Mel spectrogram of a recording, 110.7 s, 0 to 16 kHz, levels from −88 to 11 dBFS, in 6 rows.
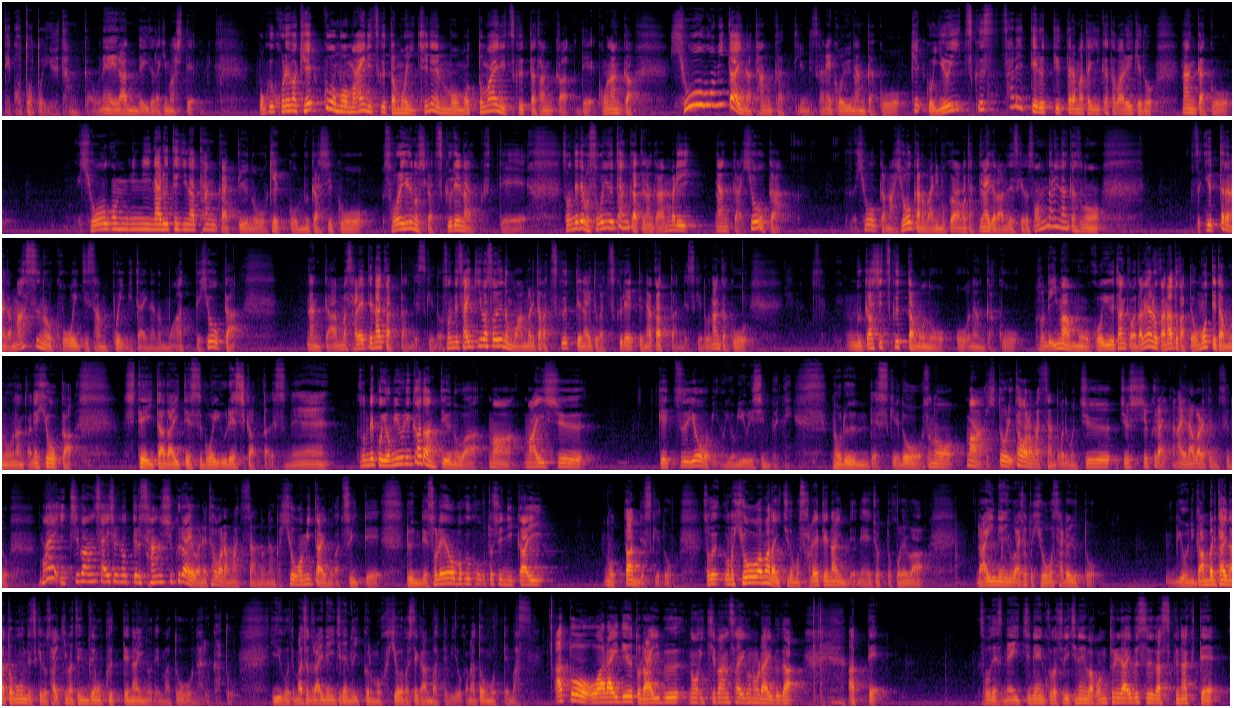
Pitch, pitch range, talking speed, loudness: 115 Hz, 95-145 Hz, 350 characters per minute, -23 LUFS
